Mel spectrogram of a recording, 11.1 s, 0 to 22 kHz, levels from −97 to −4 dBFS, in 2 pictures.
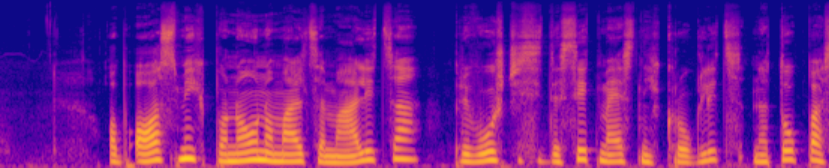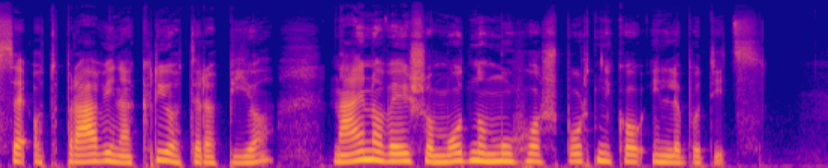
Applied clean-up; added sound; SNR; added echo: none; none; none; none.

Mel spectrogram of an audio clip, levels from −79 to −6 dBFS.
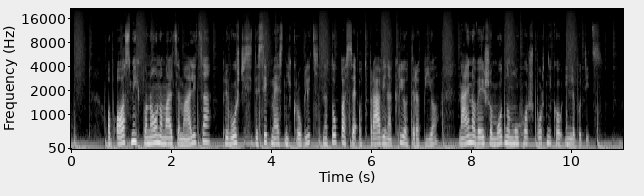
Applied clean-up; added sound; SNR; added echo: none; Bass guitar; 10 dB; none.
